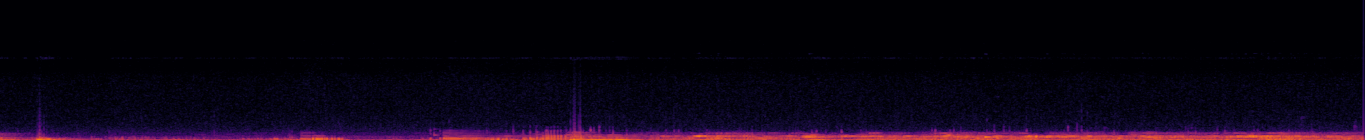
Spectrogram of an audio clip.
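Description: Long, low gurgling and rumbling from the belly; ordinary stomach rumbling from gas and fluid moving through the gut.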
